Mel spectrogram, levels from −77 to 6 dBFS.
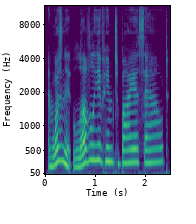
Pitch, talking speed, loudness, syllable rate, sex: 255 Hz, 240 wpm, -18 LUFS, 5.0 syllables/s, female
